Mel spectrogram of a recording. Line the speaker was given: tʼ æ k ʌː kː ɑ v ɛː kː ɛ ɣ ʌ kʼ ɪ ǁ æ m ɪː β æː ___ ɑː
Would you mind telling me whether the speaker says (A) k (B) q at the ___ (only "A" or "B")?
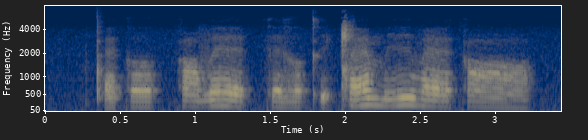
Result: A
